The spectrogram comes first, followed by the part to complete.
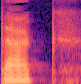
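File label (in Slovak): "tak", Slovak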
